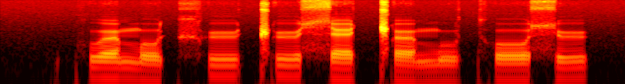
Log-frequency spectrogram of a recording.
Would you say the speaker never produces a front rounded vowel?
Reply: no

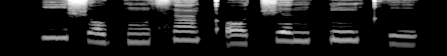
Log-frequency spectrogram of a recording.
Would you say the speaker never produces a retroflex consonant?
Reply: yes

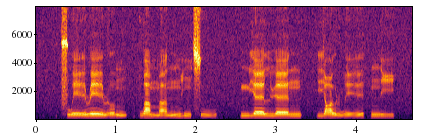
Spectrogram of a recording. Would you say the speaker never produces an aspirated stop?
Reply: yes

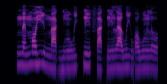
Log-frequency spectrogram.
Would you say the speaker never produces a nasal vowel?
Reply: no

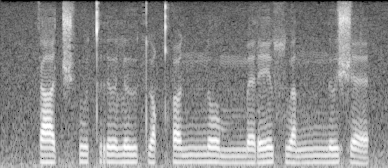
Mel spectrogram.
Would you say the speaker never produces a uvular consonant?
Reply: no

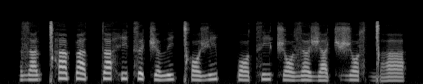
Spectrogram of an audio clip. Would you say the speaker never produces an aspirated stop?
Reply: no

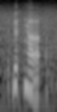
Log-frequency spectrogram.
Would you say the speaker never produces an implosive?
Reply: no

